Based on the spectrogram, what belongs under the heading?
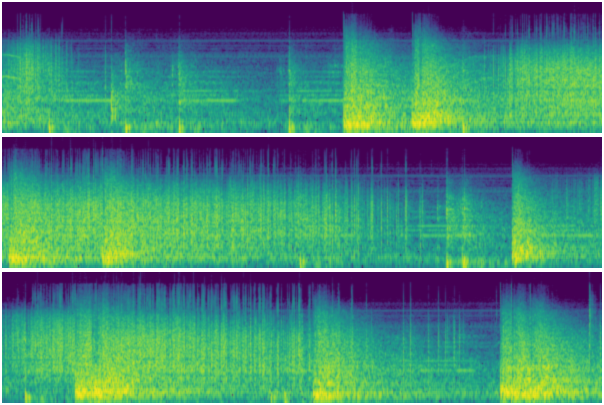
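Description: Aerial firework shells bursting overhead in a show: about eight sharp bangs at irregular intervals, each trailing off into a long rumble, with a continuous noisy rush between them.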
